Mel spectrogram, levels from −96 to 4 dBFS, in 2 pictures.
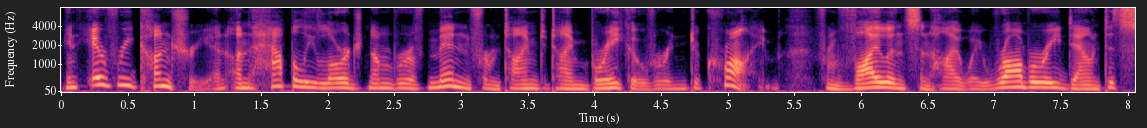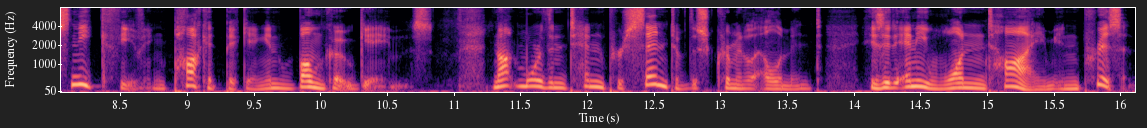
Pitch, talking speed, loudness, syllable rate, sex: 160 Hz, 180 wpm, -19 LUFS, 5.1 syllables/s, male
